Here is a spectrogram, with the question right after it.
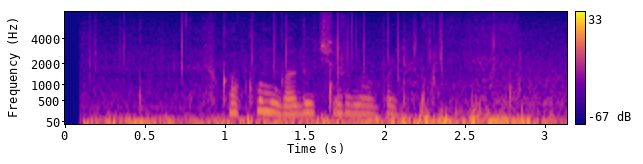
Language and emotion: Russian, neutral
